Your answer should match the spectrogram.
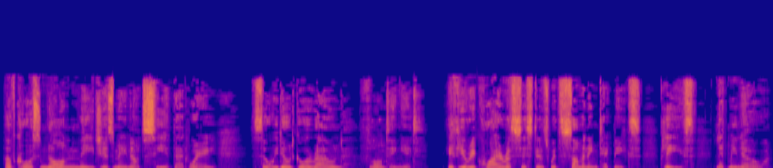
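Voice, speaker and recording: An actor voicing a learned, haughty mage scholar in a fantasy video game, speaking formally and with measured, precise diction. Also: male voice, on the low side, big pitch swings, a little mellow, husky, no echo, studio quality, full character voice. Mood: measured, matter-of-fact. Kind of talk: scripted fantasy game dialogue.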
